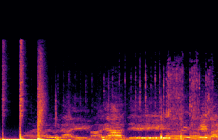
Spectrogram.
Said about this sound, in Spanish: Eso es una motosierra. Alguien fue a recibir al Diego con una motosierra.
